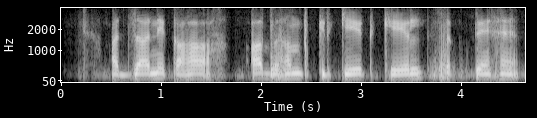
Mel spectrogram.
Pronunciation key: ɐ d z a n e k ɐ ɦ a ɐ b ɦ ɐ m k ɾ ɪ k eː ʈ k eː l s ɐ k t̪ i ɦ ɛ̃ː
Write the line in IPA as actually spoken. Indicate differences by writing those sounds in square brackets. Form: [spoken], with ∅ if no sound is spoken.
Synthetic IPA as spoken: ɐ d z a n e k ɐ ɦ a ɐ b ɦ ɐ m k ɾ ɪ k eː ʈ [kʰ] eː l s ɐ k t̪ [e] ɦ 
